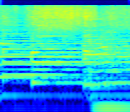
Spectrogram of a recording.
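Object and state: Nothing is struck.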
